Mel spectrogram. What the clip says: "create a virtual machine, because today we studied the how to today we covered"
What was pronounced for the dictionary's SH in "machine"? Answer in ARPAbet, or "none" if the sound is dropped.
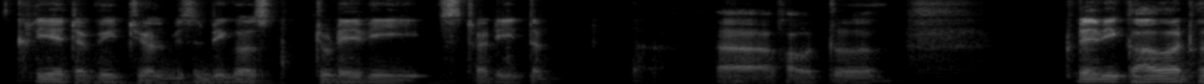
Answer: S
